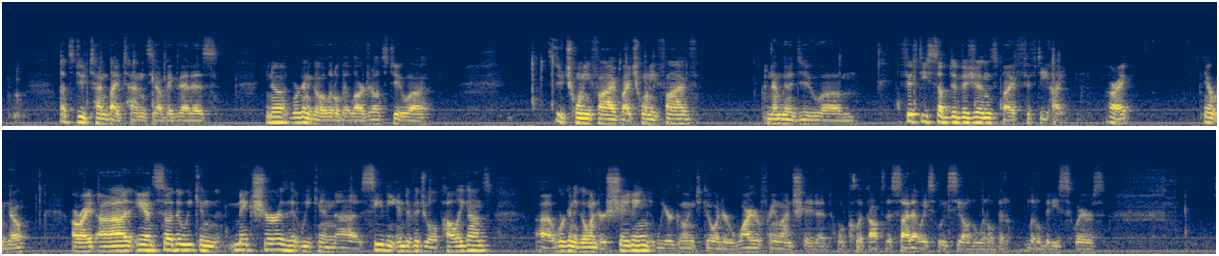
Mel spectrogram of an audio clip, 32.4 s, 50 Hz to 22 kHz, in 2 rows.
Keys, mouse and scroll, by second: 0.6 click, 0.6-1.9 typing, 1.3 Tab, 2.4 KP_Enter, 4.5 click, 5.1-7.7 drag, 6.9-8.9 typing, 7.7 Tab, 8.4 KP_Enter, 8.8 Tab, 8.9 KP_Enter, 11.8 Tab, 11.8 KP_Enter, 11.8-13.9 typing, 12.5 Tab, 13.9 KP_Enter, 15.1 click, 15.5 click, 16.3-21.3 alt+drag, 17.3-20.7 alt+middle drag, 17.5 typing, 21.7 alt+middle click, 22.2-25.5 alt+drag, 25.5-26.9 alt+drag, 27.5-29.8 drag, 29.4-29.7 scroll down 2, 29.8-30.6 scroll up 4, 32.0-32.3 alt+drag.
